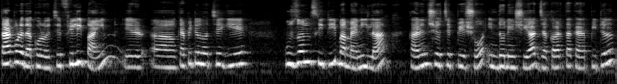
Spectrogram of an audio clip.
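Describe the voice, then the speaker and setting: A woman with a somewhat high voice teaches a children's lesson in a plain, explaining way. She spells out words and repeats points so the children do not mix them up. Faint hiss runs behind her voice. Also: steady tone, a little fast. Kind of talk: reading through a textbook lesson for children.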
